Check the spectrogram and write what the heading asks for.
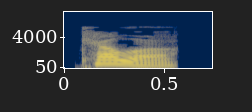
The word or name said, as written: kella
